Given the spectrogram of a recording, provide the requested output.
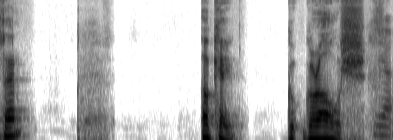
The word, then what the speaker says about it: Grolsch: Do you know how to pronounce that? Okay, Grolsch.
